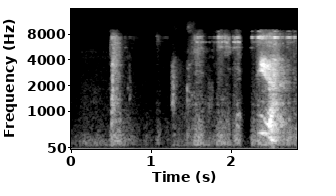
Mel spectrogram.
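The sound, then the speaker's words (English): A dog makes a series of short, uneven noises, a few brief bursts followed by a louder, whiny cry at the end, with no talking. “Sorry, you know, my dog What's he always wants to be doing? in the middle of my podcast.”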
